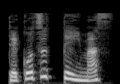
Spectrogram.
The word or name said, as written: tekozutteimasu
